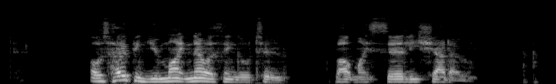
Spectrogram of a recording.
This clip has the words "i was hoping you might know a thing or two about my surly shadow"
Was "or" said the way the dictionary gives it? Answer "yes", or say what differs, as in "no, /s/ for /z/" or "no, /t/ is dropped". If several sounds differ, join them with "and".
no, /l/ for /ɹ/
